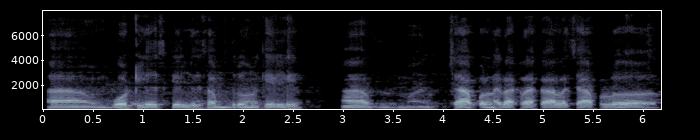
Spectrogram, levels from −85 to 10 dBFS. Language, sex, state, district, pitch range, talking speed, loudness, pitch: Telugu, male, Andhra Pradesh, Guntur, 110-115 Hz, 95 wpm, -25 LUFS, 115 Hz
